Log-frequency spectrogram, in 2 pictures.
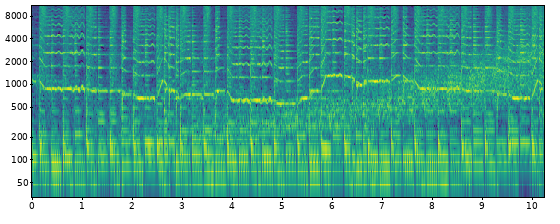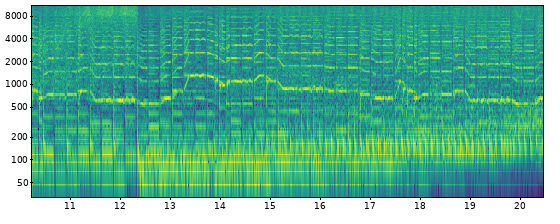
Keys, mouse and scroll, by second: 0.6-7.6 drag, 7.7 Tab, 7.9 right click, 8.8 click, 9.2-10.8 typing, 11.9 click, 13.7 right click, 14.7 Tab, 14.8 F10, 15.2-16.4 drag, 15.5-17.8 typing, 17.8 Return, 18.8 click.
